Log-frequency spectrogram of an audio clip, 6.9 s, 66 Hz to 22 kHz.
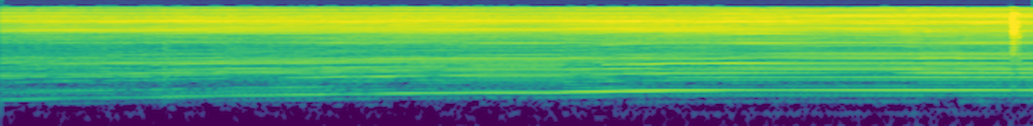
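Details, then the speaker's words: Small DC motor on a PWM speed controller, supply raised from about 3 to 6 volts: steady high whine rising smoothly in pitch as the motor speeds up, clean and even; normal motor run. "and that's about 6 volts and you can definitely hear the motor speed up"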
